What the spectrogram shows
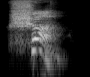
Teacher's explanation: you have to roll your tongue back, up behind your soft palate, creating this kind of almost back of the mouth, not quite guttural sound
